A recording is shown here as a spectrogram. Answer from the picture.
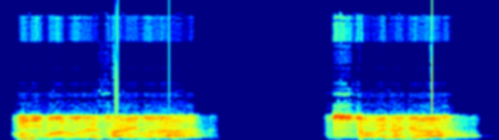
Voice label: dialog, dialogs japanese; us midway; War Thunder

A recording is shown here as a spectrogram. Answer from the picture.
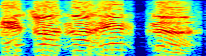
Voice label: voice ger vehicle

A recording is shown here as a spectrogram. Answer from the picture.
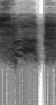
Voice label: enemy detected mood low, speech pol; War Thunder

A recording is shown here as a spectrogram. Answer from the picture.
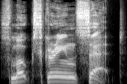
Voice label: Speech Consumable Smoke Stop, EN; World Of Warships

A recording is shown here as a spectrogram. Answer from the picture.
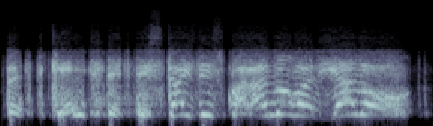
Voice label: player friendly fire, mood high, speech

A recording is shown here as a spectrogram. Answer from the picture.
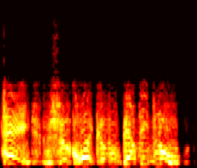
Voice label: damaged water mood med, speech fr; War Thunder

